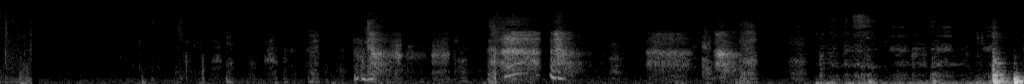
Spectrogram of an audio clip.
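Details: Golden Retriever panting in rapid breathy bursts that swell and fade over several seconds, with some human talk in between and a loud thump near the end.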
